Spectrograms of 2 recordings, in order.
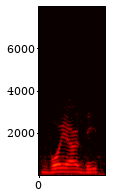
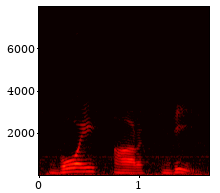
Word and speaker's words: Boyardee: So he started spelling it out phonetically, Boyardee. And unfortunately, they didn't specify where the accent was, so Chef Boyardee quickly became Chef Boyardee.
